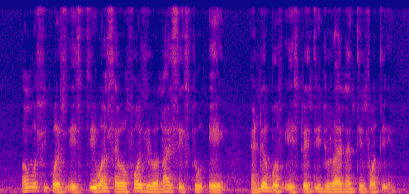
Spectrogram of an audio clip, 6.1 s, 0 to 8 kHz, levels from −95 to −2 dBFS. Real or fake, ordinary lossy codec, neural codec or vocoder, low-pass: fake; none; codec, 16 kHz, 16 kbps, FunCodec, trained on LibriTTS, 50 frames a second; none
